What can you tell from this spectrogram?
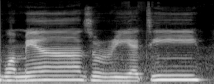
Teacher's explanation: we're going to be hiding the sound of this noon into the nose. Wa min dhurriyati, it's not going to be wa min.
